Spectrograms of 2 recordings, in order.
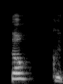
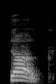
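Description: First: It is said the Japanese way, as doggu. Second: It is said the English way, as dog. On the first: The speaker calls it wrong. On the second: The speaker calls it right.

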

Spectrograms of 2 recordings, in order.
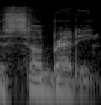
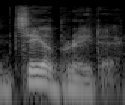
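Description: First: The name is pronounced the American English way. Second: The name is pronounced the German way. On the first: "in America it's been anglicized to Selbrede" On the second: "in Germany you would say Selbrede"

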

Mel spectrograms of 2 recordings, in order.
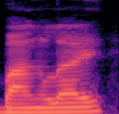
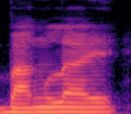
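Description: Both takes have the same delivery.

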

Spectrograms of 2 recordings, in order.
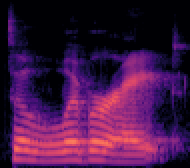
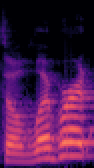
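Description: First: Stress falls on the second and last syllables. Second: Stress falls on the second syllable only. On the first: It is a verb: to think carefully. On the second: It is an adjective: done on purpose.

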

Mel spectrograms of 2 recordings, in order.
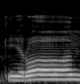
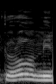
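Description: First: The ending is a nasalized m sound. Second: The ending is pronounced with an n sound. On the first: The speaker calls it right. "نطقناها ميم ... خلاص مع الغنة" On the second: The speaker calls it wrong. "ان ما قلناش كرام، ما نطقناش نون كده خالص"

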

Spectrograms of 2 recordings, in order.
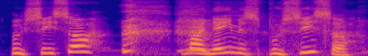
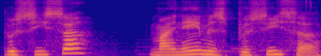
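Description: First: It is read in a put-on character voice. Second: It is read in an ordinary speaking voice.

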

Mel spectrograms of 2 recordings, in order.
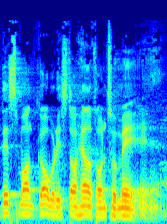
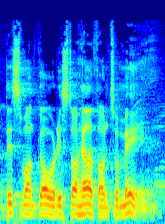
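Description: First: It is said at a normal volume. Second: It is said at a louder volume. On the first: "Now personalize it" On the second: "Make it louder"

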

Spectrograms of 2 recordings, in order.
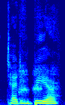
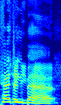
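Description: First: The vowel in bear sounds like 'beer'. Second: The vowel in bear is an open 'air' sound.

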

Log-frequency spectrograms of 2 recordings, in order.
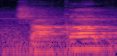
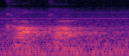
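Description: First: The word begins with a ch sound. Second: The word begins with a k sound. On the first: This is how it is said in Malaysia. "our C doesn't sound CH" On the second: This is how it is said in the Philippines. "cakap in the Philippines is gonna be kakap"

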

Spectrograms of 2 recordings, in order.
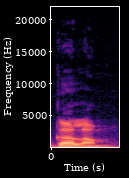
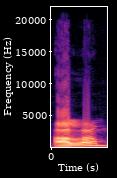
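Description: First: The word starts with a g sound. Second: The word starts with a glottal stop. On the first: "গয়ন হিসাবে ব্যবহার করে" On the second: "কফকে সবসময় মিশরিরা হামজা বলে"

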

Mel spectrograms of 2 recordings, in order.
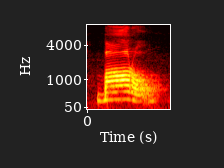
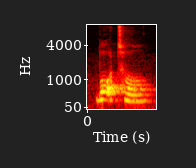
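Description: First: The vowel is an open American ah sound. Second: The vowel is a rounded British o sound.

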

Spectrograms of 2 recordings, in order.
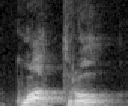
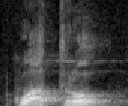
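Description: The two takes are said the same way.

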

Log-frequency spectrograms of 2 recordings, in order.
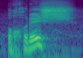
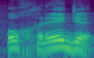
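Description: First: The last consonant sounds like sh. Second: The last consonant is a clear j. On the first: The speaker calls it wrong. "لا" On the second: The speaker calls it right. "أخلي بالي من صوت الجيم"

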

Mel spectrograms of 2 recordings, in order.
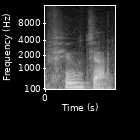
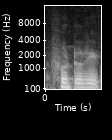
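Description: First: The word is said with a ch sound. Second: The word is said with a t sound. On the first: The speaker calls it right. "ফুটুরি না ফিউচার" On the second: The speaker calls it wrong. "FUTURE অনেকে উচ্চারণ করে ফুটুরি"

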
